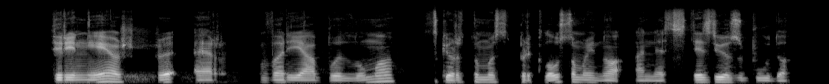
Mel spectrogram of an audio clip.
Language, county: Lithuanian, Vilnius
